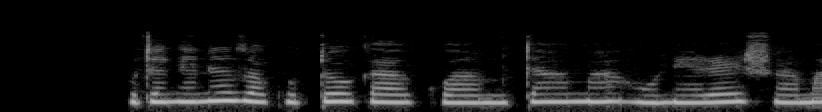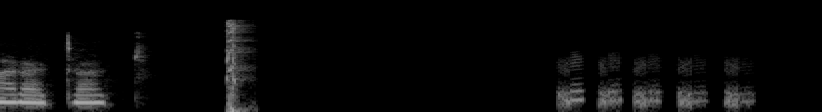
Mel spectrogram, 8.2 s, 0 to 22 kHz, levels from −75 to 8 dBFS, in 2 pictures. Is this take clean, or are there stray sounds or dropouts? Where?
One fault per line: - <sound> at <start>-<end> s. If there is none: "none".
- squeak at 5.2-5.4 s
- laugh at 6.9-7.9 s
